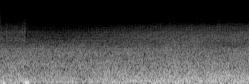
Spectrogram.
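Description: Steady low rumble of a jet airliner's engines on final approach, heard from a distance with wind on the microphone. There is a brief low thump just after the start.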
